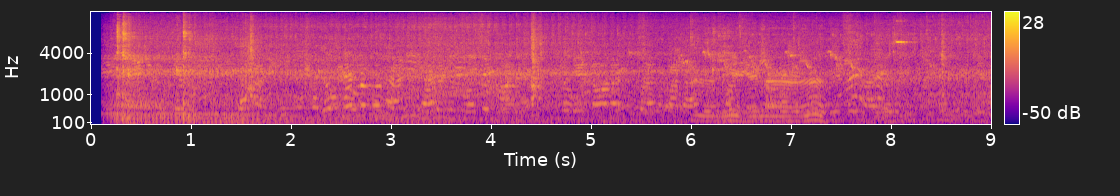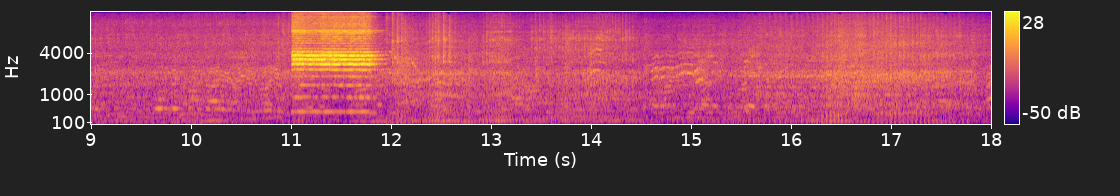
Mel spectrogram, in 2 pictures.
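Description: Busy street ambience with people's voices and passing motorcycles. A vehicle horn sounds once, a single steady honk lasting just under a second about eleven seconds in, the loudest sound.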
